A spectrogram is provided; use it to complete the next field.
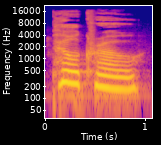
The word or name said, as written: pilcrow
